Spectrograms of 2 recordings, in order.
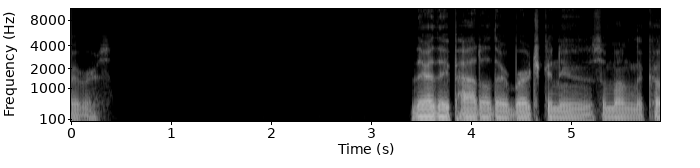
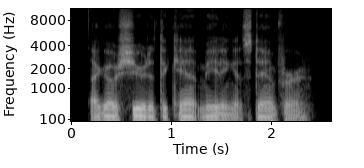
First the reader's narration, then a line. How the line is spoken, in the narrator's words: replied the Indian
